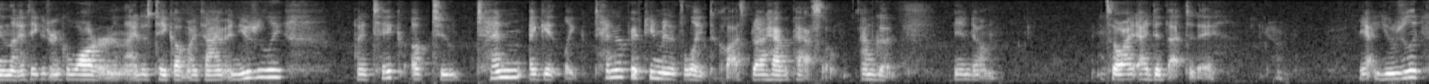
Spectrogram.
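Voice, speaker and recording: A teenage girl chats to her camera about her school days in a loose, rambling way, full of fillers and little giggles. Her voice sits a bit low for a girl her age. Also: poor audio. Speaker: student vlogger. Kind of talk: casual storytelling vlog.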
